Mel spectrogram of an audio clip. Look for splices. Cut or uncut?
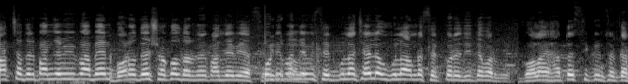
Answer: cut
